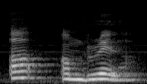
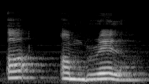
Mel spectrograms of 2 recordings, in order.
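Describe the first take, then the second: The two takes are said the same way.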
